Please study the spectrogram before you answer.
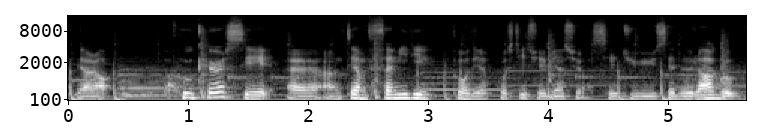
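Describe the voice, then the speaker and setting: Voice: mid-range voice, normal speed. Patient teacher explaining over music. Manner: patient, explains step by step and repeats words. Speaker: English teacher. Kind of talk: explaining English phrases in French.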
